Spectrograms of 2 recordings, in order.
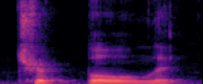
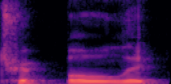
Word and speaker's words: triplet: we're working with the rhythm that's how it's pronounced triple it triple it triple it triple it now as stupid as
